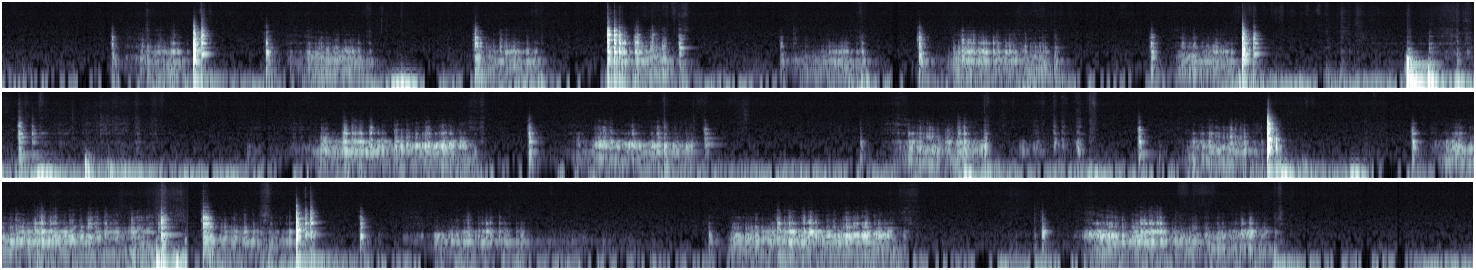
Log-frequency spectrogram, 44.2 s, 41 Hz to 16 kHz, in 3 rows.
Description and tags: wood ball rolling on 2x4 friction
Wooden balls rolling on a 2x4 plank.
